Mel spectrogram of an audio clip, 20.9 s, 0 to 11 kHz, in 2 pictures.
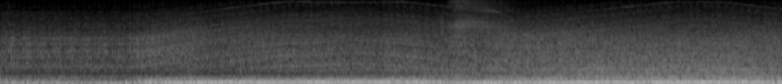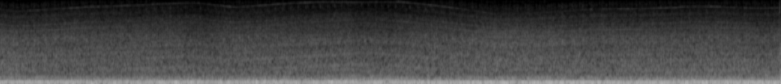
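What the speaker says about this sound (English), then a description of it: "There's a dumpy truck." Dump truck in Farming Simulator 25 on an Australian farm map, a steady loud diesel engine drone with a whine rising and falling, after a brief air-brake hiss at the start, and no talk.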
